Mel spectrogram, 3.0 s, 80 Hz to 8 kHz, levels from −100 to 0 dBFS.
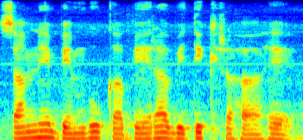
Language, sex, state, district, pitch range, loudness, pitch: Hindi, male, Arunachal Pradesh, Lower Dibang Valley, 110-125 Hz, -17 LUFS, 115 Hz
